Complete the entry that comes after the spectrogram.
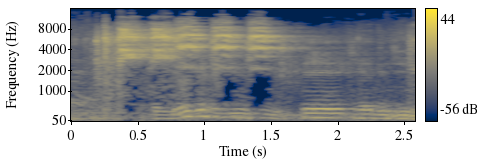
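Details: Captive Hyacinth Macaw, shown by an Oregon parrot rehabilitator at a library education program, gives harsh, grating squawks in loud bursts through most of the clip while a person talks underneath.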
